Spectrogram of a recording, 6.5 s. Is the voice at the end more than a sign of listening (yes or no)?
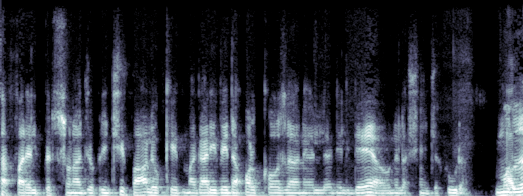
no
